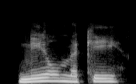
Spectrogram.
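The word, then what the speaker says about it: Neill McKee: My name is spelled NEILLMCKEE, Neil McKee.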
